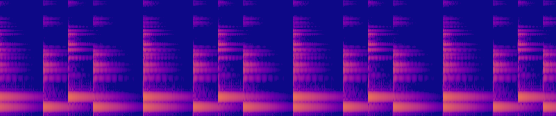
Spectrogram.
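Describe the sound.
A three-against-two polyrhythm sounded on pitched, bell-like struck tones: sharp attacks that ring and decay, forming an interlocking repeating pattern of two pulses, quiet and without talk.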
